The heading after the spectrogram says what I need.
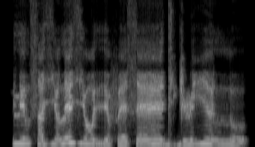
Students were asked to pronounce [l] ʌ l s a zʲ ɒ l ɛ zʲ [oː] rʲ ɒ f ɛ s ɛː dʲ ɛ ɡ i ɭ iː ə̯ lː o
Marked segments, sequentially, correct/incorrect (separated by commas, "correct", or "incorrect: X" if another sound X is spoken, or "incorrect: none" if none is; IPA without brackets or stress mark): incorrect: lʲ, incorrect: ɔː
